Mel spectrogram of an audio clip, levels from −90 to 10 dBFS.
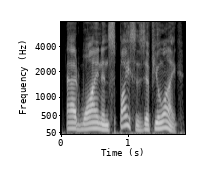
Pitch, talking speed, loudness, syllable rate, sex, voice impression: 145 Hz, 225 wpm, -15 LUFS, 4.7 syllables/s, male, very masculine, slightly old, very thick, very tensed, powerful, bright, slightly soft, very clear, fluent, slightly raspy, very cool, intellectual, refreshing, very sincere, calm, mature, very friendly, very reassuring, very unique, elegant, wild, slightly sweet, very lively, slightly kind, intense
